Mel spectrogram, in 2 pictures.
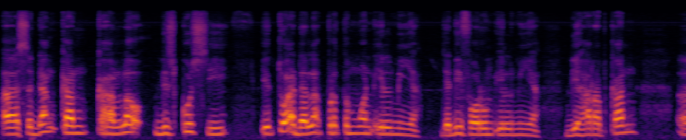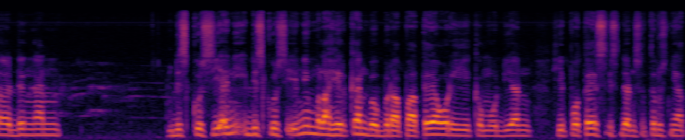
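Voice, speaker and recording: A man with a slightly hoarse, mellow voice pitched somewhat high hosts an explanatory commentary. He talks in a measured way and keeps pausing on hesitation fillers. The sound is close and dry, with no room echo. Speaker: host.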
